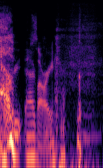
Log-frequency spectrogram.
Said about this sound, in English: I had to clear my throat.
